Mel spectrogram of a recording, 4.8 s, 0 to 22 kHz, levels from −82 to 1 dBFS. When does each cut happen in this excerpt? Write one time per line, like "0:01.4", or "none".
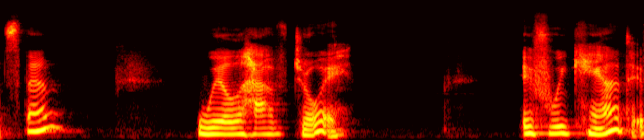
none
